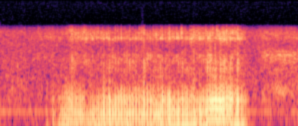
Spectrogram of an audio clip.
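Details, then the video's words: Female Cane Corso sleeping at night, one long rough snore of about two seconds, low and rattling with a wheezy edge, then quiet. "Cane Corso Snoring LOUD!"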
